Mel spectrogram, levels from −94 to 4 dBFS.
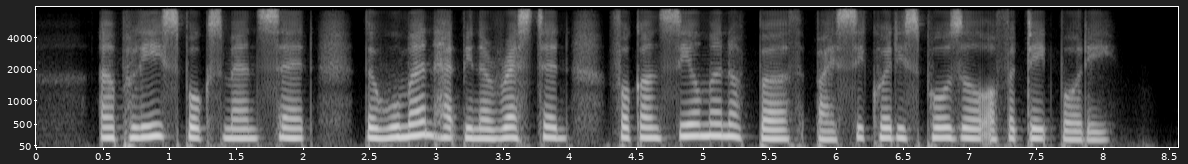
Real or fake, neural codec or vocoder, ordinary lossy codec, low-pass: fake; codec, 16 kHz, 0.2 kbps, FocalCodec; none; 7.2 kHz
